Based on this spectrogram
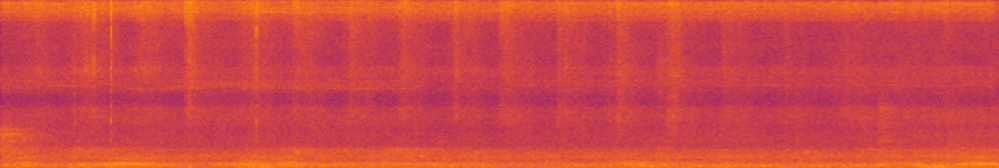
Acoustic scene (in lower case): subway station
